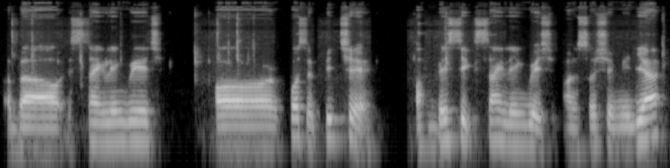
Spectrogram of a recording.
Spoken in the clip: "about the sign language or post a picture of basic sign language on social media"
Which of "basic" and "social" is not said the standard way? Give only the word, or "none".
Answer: none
